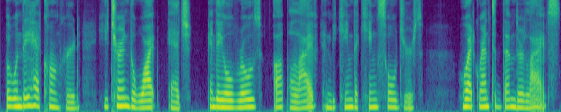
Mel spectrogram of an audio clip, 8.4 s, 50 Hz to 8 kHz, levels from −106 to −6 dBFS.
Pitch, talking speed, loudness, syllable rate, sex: 190 Hz, 190 wpm, -20 LUFS, 5.6 syllables/s, female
